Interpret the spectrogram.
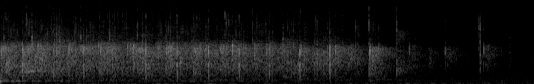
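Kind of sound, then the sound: crowd, audience cheering and applauding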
